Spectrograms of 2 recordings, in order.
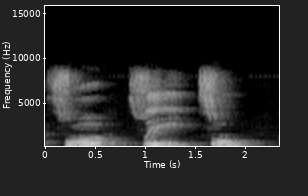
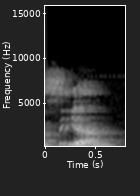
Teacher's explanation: sod itu huruf tebal, sementara sin itu huruf istifal, huruf tipis, lidah datar kalau sin.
